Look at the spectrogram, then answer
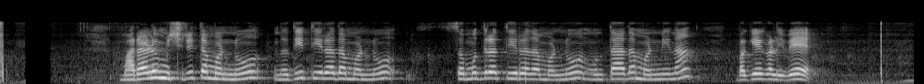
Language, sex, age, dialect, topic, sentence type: Kannada, female, 41-45, Mysore Kannada, agriculture, statement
